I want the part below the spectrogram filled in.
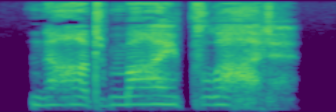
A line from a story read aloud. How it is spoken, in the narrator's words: whispered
